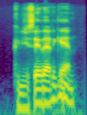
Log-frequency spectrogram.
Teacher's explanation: Friendly and neutral. Keep your voice rising.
